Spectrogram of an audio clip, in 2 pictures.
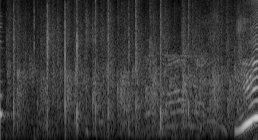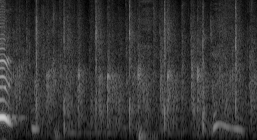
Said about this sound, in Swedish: Det är också värt en applåd för fan.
